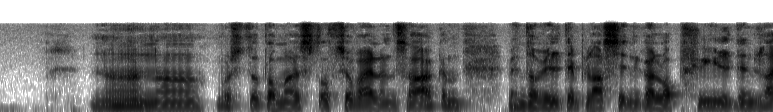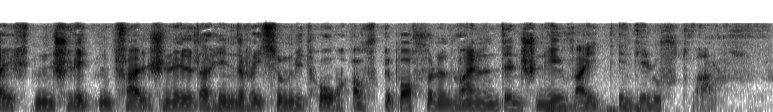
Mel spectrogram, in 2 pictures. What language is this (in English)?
German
